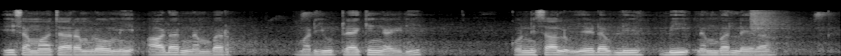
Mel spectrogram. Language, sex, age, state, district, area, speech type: Telugu, male, 18-30, Andhra Pradesh, Annamaya, rural, spontaneous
